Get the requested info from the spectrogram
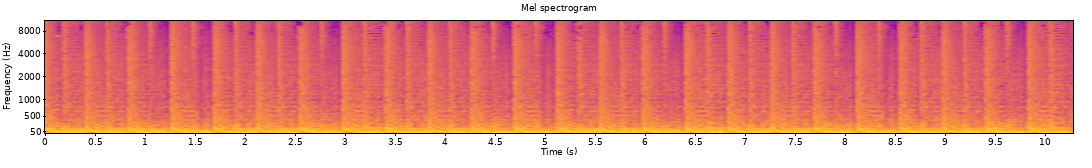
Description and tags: A random drum beat I composed on fruityloops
